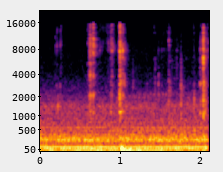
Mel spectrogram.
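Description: Faint room tone with a steady low hum and a few short, sharp clicks around the middle.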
